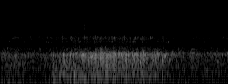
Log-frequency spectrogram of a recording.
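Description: Air bubbles gurgle and burble underwater.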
